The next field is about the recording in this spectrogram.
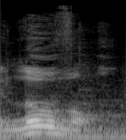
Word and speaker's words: Louisville: Now, if you're from Cincinnati and you know there's some people from Louisville around, you can't say Louisville, you can't say Louisville, it has to be Louisville. Louisville is the correct way to pronounce Louisville.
